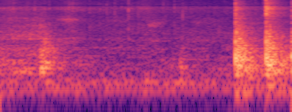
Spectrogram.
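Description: Egg fried rice being tossed with vegetables in a pan, a few soft scrapes followed by two sharp, loud clanks of a utensil against the pan near the end.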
